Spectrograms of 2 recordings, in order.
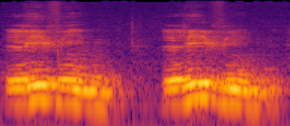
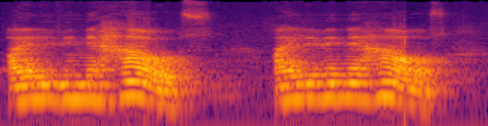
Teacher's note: агар мо инро пайваст кунем, live бо ин пайваст мешавад ва ин бо a пайваст мешавад. хоб, азбас ки ҳарфи и дар ин ҷо фаъол нест, хонда намешавад, мо ҳарфи v-ро бо ин пайваст мекунем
